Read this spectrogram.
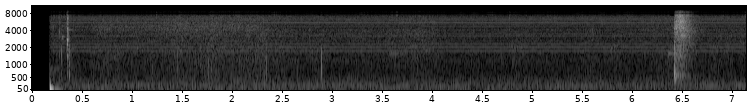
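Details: Two brief, sharp small sneezes, one at the start and one near the end, over low room hum, from a 4-month-old female cat.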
